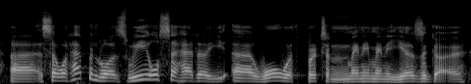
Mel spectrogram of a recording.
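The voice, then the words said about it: British accent. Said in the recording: “it's obvious that you have a bit of an accent ... the British kind of accent”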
